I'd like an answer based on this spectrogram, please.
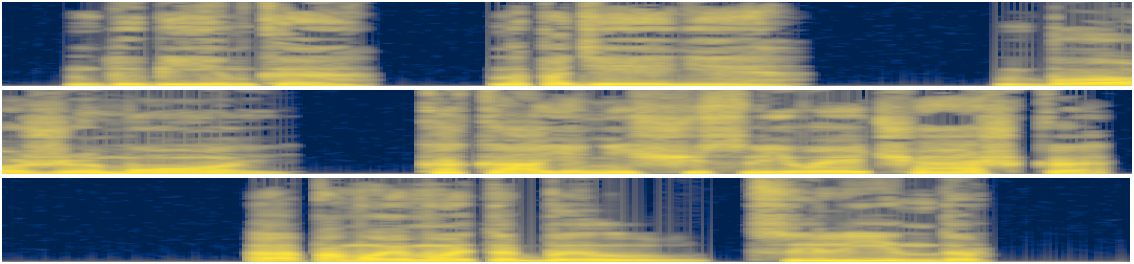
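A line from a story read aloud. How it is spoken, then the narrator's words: Uncertain drawl. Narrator (Russian): неуверенно протянул Рон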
